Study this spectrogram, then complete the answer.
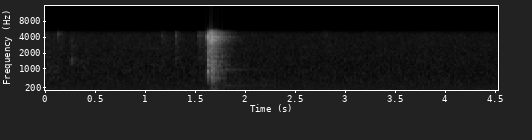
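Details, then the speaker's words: Series-wound brushed DC motor with Kelly KDZ48400 controller, switching on: one crisp click of main contactor pulling in, green light on, then faint hiss; normal contactor click at power-up. "heard the click from the main contactor. Green light's on here."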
